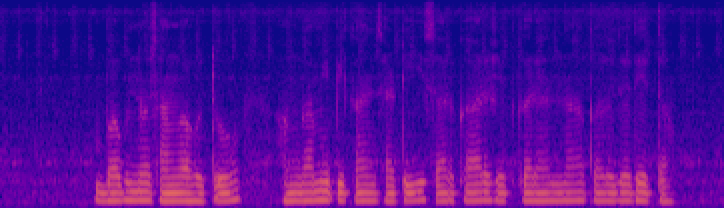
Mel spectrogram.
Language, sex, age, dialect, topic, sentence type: Marathi, male, 18-24, Southern Konkan, agriculture, statement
